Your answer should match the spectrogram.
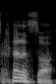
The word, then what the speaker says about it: Kennesaw: they're going to add Kennesaw State did I say that right Kennesaw it's Kennesaw my apologies to people from Kennesaw State I mispronounced your name it's Kennesaw State it's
